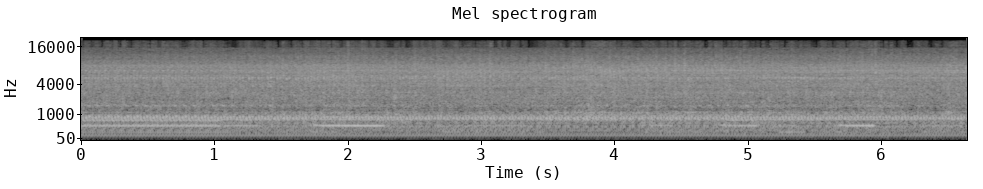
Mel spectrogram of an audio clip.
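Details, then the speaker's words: Estate-bought diesel machine with a new starter, idling after start-up: steady, even idle with a smooth, regular beat and no knocks or misses; the engine sounds healthy. "with that new starter in there thing fires right up so you can hear the fuel pump turn on there there"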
